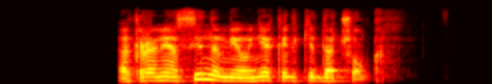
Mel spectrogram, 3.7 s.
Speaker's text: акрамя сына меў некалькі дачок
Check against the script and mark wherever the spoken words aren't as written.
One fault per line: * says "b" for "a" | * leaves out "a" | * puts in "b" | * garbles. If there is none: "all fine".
all fine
